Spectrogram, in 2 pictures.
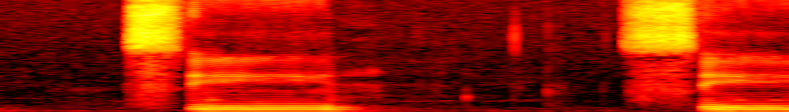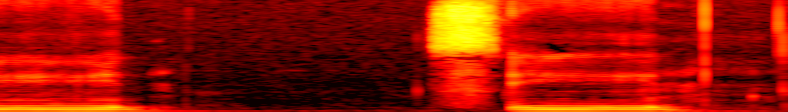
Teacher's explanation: زبان کی نوک کو سامنے والے نیچے کے دو دانتوں کے کناروں سے مضبوطی سے لگا کر باریک اور سیٹی جیسی آواز میں پڑھیں، یعنی سین سین سین۔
